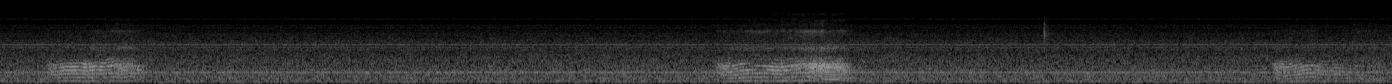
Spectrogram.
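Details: Dog snoring while sleeping in the sun on a chair: three soft, rhythmic, rasping snores about six seconds apart over a steady background hum.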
